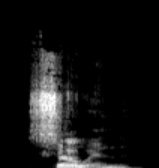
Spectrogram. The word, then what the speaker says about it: Samhain: According, of course, as you said, to Irish folklore, this Samhain, as we pronounce it, can be traced all the way back to ancient Celtic tradition.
